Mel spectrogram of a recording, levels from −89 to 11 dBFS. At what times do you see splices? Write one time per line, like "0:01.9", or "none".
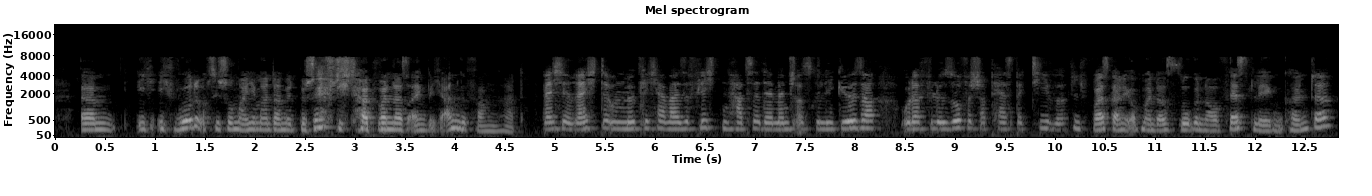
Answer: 0:01.5
0:04.8
0:10.2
